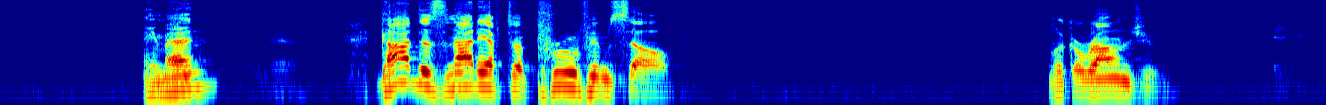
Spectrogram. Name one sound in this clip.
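A man speaks with animation through a microphone, in short bursts with pauses.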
